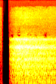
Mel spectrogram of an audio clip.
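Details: Normal deep breathing: one deep breath in and out through an open mouth during chest auscultation. It is heard as a steady soft rushing sound without added noises.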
